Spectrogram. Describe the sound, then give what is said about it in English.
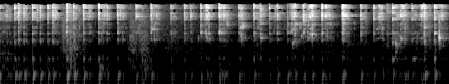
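Batter ingredients are mixed together in a bowl, making quiet, fast, rhythmic scraping and clinking with no talk. “Alright. So, after we finish mixing all these ingredients up together, we will dip these sugared eggs into the batter.”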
